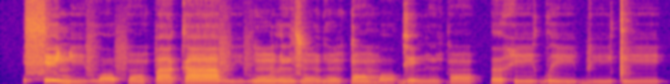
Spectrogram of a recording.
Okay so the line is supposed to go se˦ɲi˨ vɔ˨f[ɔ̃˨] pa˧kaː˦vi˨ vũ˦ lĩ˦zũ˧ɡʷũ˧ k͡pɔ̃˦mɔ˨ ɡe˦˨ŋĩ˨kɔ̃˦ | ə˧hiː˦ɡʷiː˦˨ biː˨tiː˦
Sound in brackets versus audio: correct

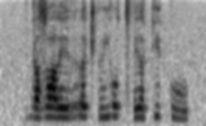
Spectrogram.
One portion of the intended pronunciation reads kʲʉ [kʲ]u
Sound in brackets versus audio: incorrect: k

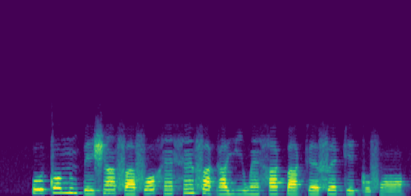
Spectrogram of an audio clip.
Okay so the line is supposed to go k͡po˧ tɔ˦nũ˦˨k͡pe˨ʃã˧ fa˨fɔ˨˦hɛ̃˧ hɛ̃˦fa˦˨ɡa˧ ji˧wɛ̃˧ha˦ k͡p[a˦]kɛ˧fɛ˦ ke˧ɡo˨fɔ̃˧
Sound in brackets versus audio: incorrect: a˧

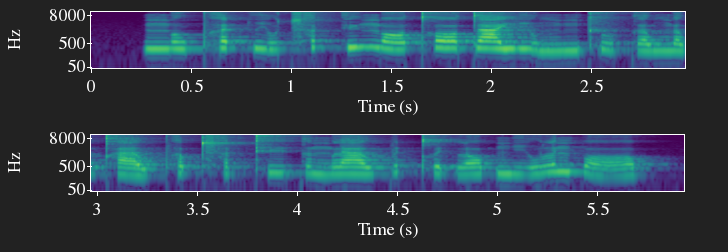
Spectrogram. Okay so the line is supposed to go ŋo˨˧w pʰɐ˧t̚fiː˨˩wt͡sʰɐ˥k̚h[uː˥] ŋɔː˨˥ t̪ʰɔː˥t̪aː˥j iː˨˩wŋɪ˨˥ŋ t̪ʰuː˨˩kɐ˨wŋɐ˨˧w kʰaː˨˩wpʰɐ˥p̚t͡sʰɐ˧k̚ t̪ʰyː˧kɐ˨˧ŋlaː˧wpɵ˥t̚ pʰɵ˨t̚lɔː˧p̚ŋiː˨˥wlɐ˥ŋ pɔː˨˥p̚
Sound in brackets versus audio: incorrect: yː˥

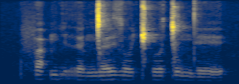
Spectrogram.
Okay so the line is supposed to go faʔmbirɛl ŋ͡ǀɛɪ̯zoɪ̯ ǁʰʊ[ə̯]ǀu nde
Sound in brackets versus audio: correct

